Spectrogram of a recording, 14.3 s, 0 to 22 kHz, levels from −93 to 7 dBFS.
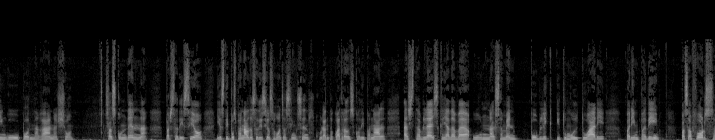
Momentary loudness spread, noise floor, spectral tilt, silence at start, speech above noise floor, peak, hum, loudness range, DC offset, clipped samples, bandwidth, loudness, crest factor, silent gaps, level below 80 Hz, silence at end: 11 LU; -57 dBFS; -3 dB/octave; 0 s; 20 dB; -16 dBFS; none; 3 LU; under 0.1%; under 0.1%; 16 kHz; -37 LUFS; 20 dB; none; -66 dBFS; 0 s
